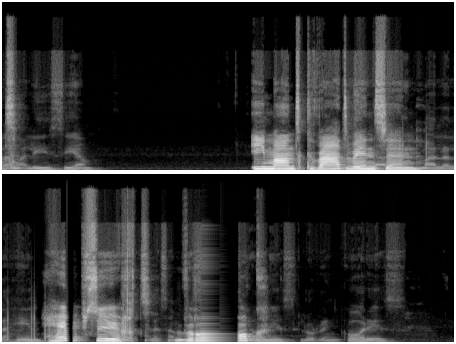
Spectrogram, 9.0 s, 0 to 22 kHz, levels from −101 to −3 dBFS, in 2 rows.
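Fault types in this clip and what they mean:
Train of clicks: Some outside source, likely interference from nearby equipment or a faulty connection or power supply, is injecting repeated pulses into the signal. From 4.01 to 5.01 s about seven clicks of much the same shape tick over the speech at an uneven pace, averaging roughly 6.3 per second. They reach roughly the level of the speech itself and are heard as popping on top of it.
Short stall from a late packet: A packet arrived after its playout time, so the jitter buffer briefly ran dry and the receiver stretched the last bit of sound until the packet turned up, then carried on from the same point. This happens at 4.29 s, held for 25 ms, and at 5.17 s, held for 67 ms. Nothing is lost, but each time a sound lingers a moment too long with a faint buzz or dip.
Call audio freeze: A longer hold-up of packets in transit, likely network congestion or delay, emptied the jitter buffer for a sustained stretch. 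From 6.53 to 6.91 s the receiver fills 361 ms by continuing the last sound as a fading buzz or hiss, never dropping to full silence. When the packets arrive, the speech resumes exactly where it stopped, so a pause has been inserted rather than anything cut out.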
